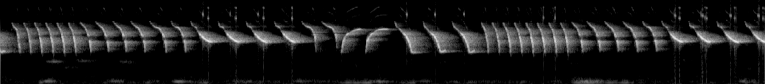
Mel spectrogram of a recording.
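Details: Captive young canary singing, a long chirping, rolling song meant as a training model for young birds; quick runs of slurred notes alternate with rising sweeps and tight rapid trills, loud and continuous throughout.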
